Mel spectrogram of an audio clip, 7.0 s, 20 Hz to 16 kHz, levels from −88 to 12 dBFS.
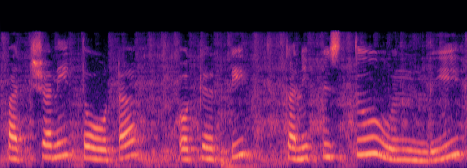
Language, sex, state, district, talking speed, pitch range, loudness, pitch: Telugu, female, Andhra Pradesh, Sri Satya Sai, 45 wpm, 225-290 Hz, -15 LUFS, 250 Hz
